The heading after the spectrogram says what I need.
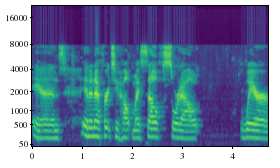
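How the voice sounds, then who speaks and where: Using an American accent, a woman talks at a very slow pace in a fairly low pitch with fairly even intonation. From US South. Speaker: vlogger. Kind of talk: personal vlog. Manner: words run together.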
